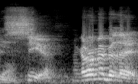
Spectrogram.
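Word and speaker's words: Cere: Seer. I gotta remember that it's Instead Seer. of opening Pronounce it up, as Seer.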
